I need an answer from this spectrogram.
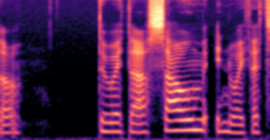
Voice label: "sawm", Welsh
